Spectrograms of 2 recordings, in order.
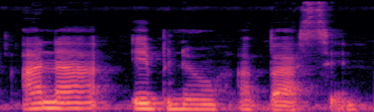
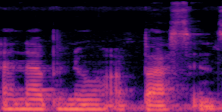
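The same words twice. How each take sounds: First: A glottal stop is pronounced before ibnu. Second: The words run on without a glottal stop. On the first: The speaker calls it wrong. "We don't say" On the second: The speaker calls it right. "So we say"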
